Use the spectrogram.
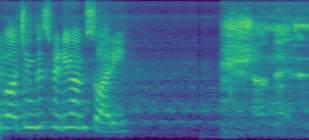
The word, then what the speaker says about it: Chanel: Chanel. I'll be very honest, as a kid I used to call this channel.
